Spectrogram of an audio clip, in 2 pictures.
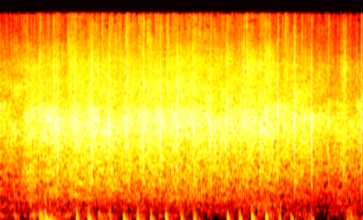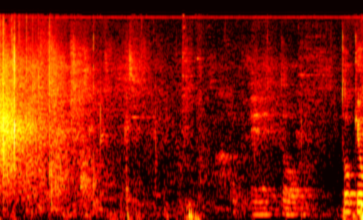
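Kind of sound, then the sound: crowd, applause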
